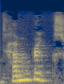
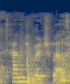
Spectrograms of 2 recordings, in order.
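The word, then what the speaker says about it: Tunbridge Wells: suzan's uh tided talk from tumbs well TBS is it how you say it Liz tonbridge Wells there we go tund Bridge Wells i' got to ask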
